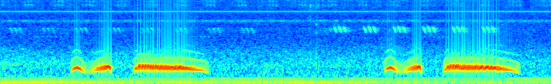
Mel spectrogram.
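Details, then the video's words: Spotted dove calling to excite a decoy bird: two phrases, each a pair of short rising notes followed by a long, low, drawn-out coo, with a faint steady high ticking in the background. "tiếng chim cu gáy kích bổi hay"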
